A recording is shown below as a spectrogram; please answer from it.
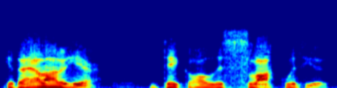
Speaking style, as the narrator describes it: he growled

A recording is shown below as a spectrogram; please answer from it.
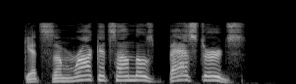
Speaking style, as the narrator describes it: Hillebo yelled to everyone in particular

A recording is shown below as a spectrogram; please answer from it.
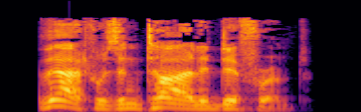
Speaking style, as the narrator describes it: snapped

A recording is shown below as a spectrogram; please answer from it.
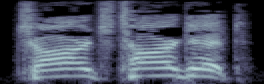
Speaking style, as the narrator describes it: he screamed

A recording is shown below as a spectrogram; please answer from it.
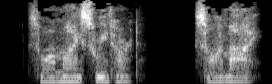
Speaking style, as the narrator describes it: Jesse whispered back, fighting tears

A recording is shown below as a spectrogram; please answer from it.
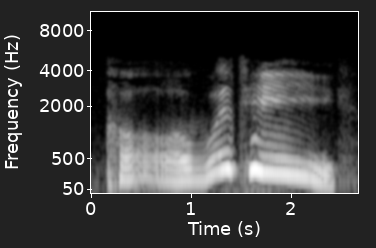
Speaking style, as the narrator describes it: Maria cackled delightedly

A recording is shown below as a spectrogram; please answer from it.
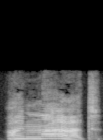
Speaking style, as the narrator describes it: Henry cried back querulously

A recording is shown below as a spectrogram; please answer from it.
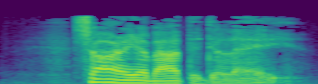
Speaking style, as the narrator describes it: said hoarsely

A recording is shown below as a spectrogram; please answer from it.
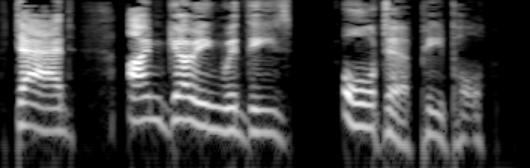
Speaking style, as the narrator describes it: said Dudley in a loud voice

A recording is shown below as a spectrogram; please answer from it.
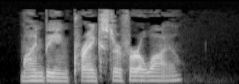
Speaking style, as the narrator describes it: I whispered

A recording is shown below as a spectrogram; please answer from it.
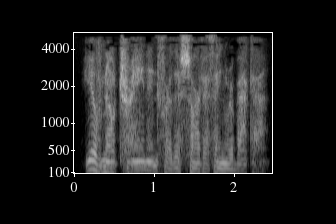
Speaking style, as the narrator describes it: Spencer said softly

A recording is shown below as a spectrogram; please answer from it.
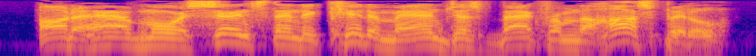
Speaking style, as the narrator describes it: said Brackman gruffly

